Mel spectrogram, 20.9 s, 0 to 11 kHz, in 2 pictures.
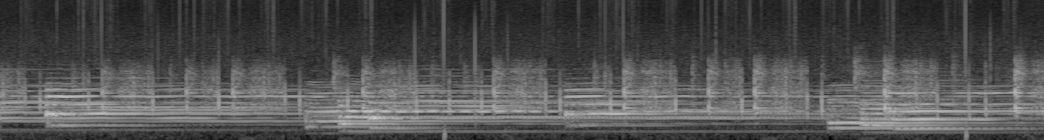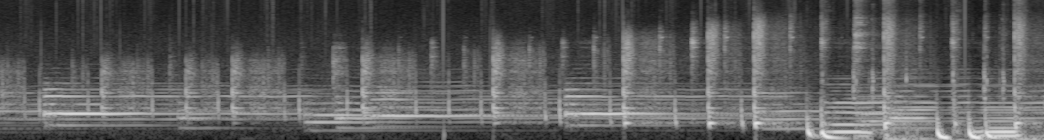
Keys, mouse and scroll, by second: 1.8-8.7 click, 9.9 click, 13.9 click, 16.1-20.4 click.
